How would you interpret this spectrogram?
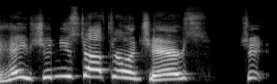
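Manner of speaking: high, slow, loud mock plea; voicing a baffled onlooker, high and drawn out; mock incredulous bystander. Mock bystander in wrestling metaphor.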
